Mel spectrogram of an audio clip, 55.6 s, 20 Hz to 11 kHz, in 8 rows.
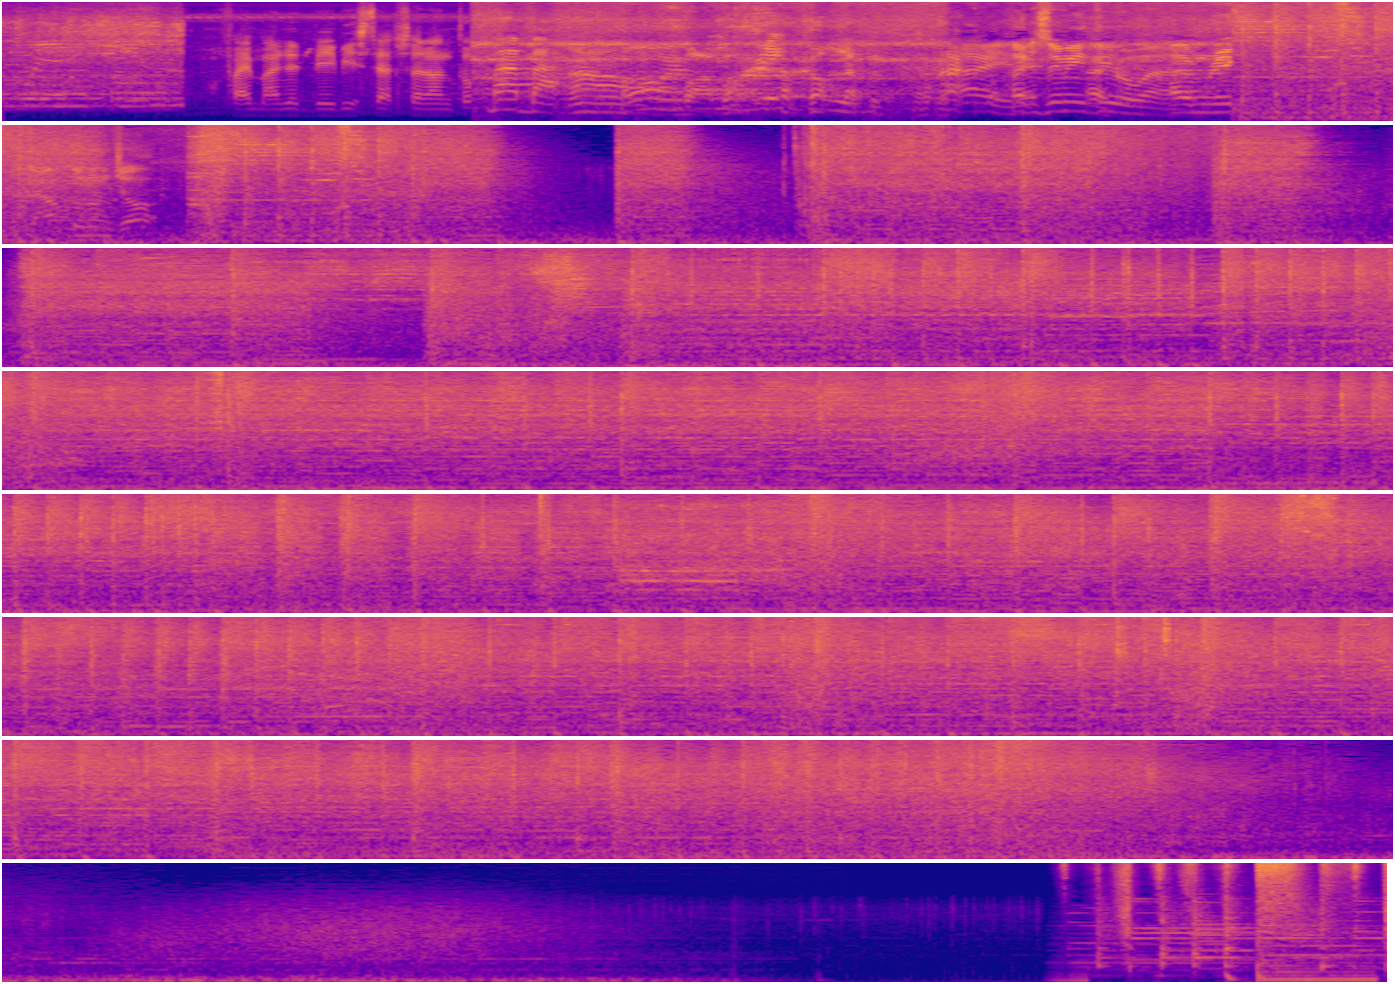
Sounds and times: Music: 0.0s - 1.0s, 2.5s - 49.6s, 53.8s - 55.6s.

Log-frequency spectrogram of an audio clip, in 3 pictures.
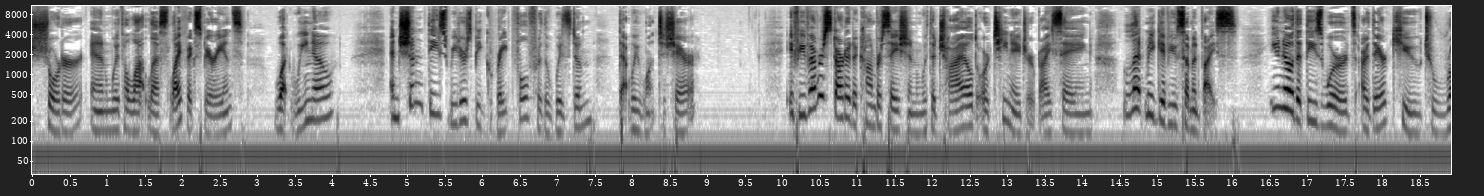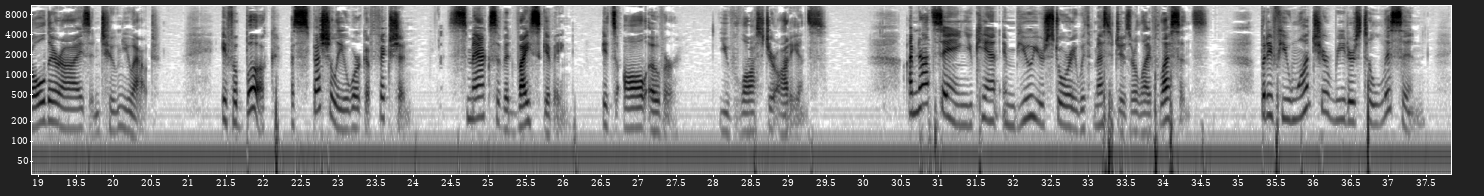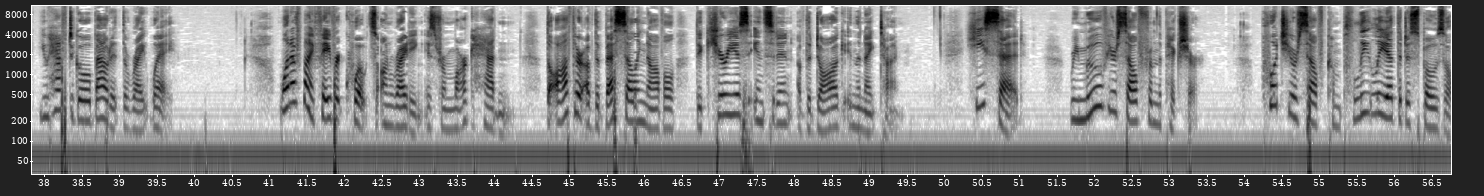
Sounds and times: Speech: 0.0s - 4.1s, 4.7s - 8.9s, 10.0s - 20.6s, 21.4s - 29.5s, 30.6s - 34.6s, 35.3s - 39.8s, 41.1s - 49.4s, 50.3s - 51.1s, 51.7s - 53.4s, 54.2s - 56.7s.

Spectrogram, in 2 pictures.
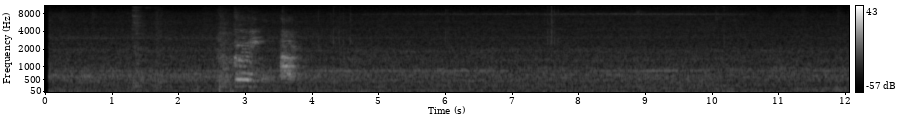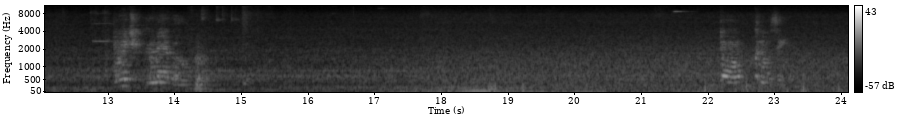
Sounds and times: Speech: 2.6s - 3.9s, 13.1s - 14.4s, 22.2s - 23.4s.

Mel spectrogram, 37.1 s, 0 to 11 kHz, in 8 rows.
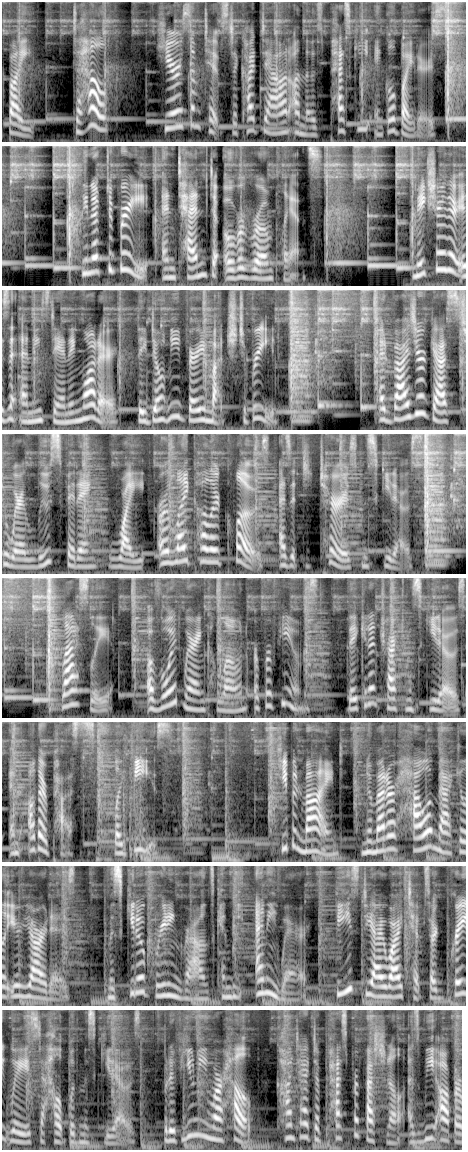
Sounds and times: Speech: 0.0s - 4.4s, 5.4s - 7.9s, 8.8s - 12.1s, 13.0s - 18.1s, 19.2s - 24.9s, 26.0s - 37.0s
Music: 0.0s - 37.0s.

